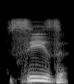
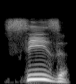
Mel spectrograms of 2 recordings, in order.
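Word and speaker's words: siege: consonant में पढ़ाएंगे कि जी के बाद अगर ई आ जाएगा तो जी का उच्चारण ज का होगा किसका उच्चारण होगा ज का होगा और ई का उच्चारण तो होना नहीं है तो देखो क्या बन गया सीज क्या बन जाएगा सीज वर्ड का स्पेलिंग देख लो एस आई ई जी ई क्या प्रोनाउंस करेंगे उसको सीज क्या प्रशन करेंगे सीज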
